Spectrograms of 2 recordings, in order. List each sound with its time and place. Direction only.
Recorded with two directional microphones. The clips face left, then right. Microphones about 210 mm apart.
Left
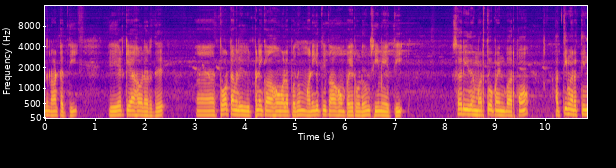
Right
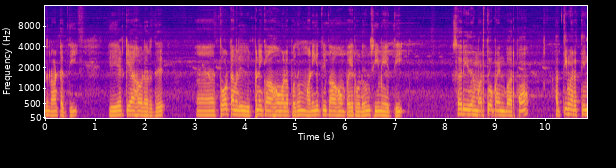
0.0 s speech: 35° left (ahead or behind)
8.4 s speech: 40° left (ahead or behind)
